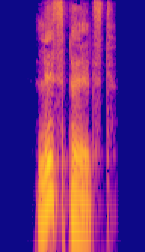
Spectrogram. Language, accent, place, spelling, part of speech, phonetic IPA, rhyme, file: German, Germany, Berlin, lispelst, verb, [ˈlɪspl̩st], -ɪspl̩st, De-lispelst.ogg
- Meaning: second-person singular present of lispeln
